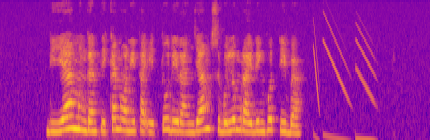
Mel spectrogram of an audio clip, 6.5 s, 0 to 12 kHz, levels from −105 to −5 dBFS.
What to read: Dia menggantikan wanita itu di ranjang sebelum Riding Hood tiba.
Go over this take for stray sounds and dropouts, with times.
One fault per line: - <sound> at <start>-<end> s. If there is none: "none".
- chirp at 4.7-5.7 s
